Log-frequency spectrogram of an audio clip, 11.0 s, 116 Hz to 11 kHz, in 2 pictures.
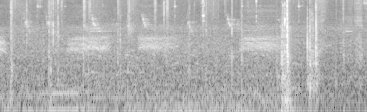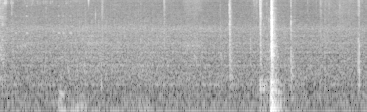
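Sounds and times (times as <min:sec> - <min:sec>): crows cawing: 0:00.0 - 0:02.9, 0:03.5 - 0:04.5.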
